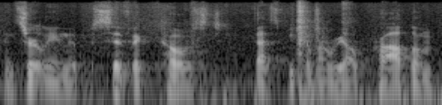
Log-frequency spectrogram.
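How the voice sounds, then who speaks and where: A man from Minnesota, an agriculture official, testifying formally to a committee in a halting way. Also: low voice, little pitch movement. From Stearns County, Minnesota. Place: legislative committee hearing room. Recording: clear background room noise.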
